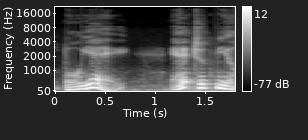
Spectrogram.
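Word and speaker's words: Bollier: pins for barbara boyer her pins show a bowl with the word yay on it because her name is pronounced bolier and it took me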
